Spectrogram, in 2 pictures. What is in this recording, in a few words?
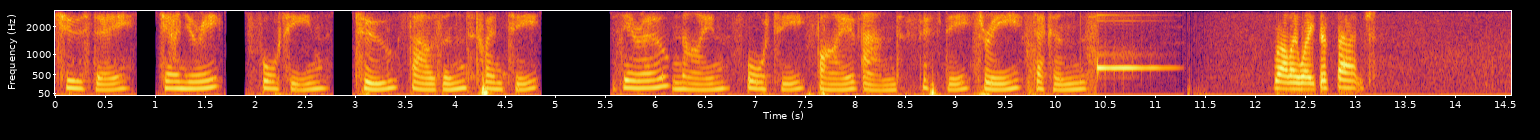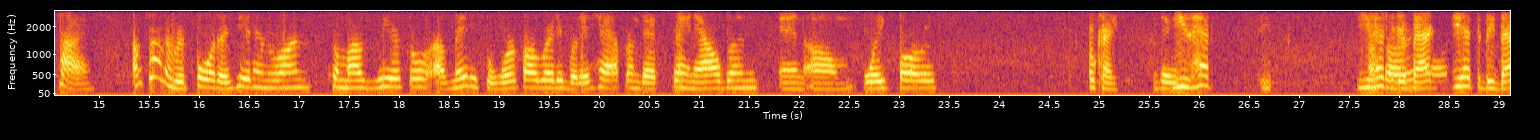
911 call; St Albans and Wake Forest; RALEIGH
